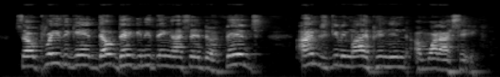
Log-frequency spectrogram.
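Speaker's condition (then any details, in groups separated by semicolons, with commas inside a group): Cerebral palsy; slight speech impediment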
